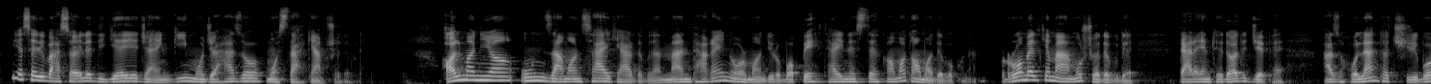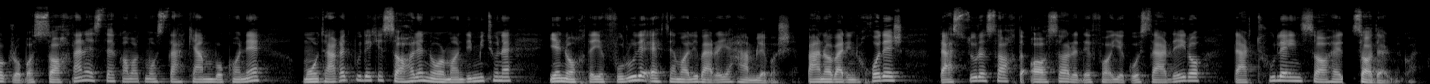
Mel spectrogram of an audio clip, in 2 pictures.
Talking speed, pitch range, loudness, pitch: 145 wpm, 110-150 Hz, -28 LUFS, 125 Hz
